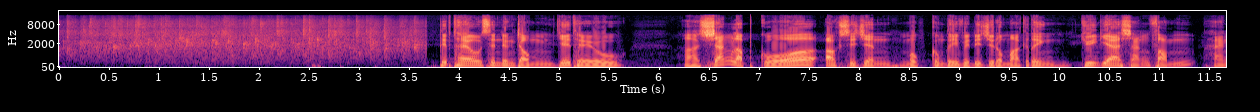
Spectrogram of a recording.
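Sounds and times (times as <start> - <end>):
crowd clapping: 0.0 - 3.7
speech: 3.8 - 11.6.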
